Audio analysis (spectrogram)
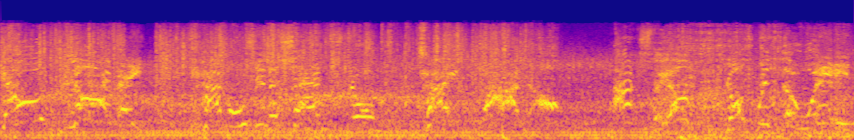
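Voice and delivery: high, strained shout over wind; excited calling out. Acted. Pig directing camels in a sandstorm, excited shouting. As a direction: call directions over a roaring storm.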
